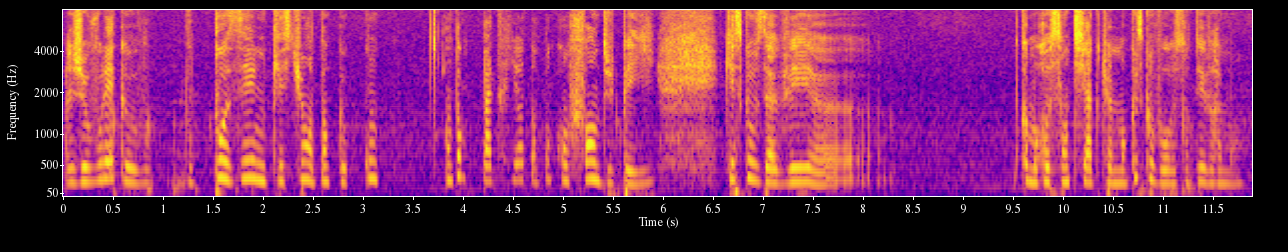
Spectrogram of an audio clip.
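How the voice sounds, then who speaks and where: A woman hosting an interview, asking questions in a measured, formal way. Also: on the high side, fairly even intonation, a little mellow. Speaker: interviewer, host.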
